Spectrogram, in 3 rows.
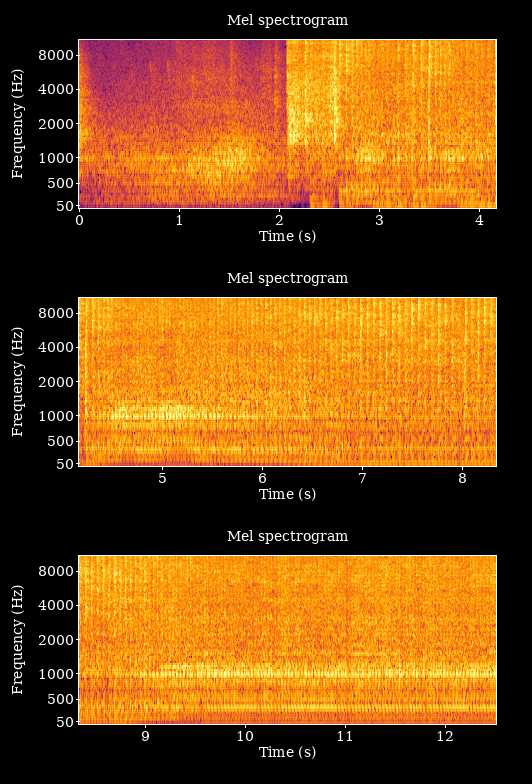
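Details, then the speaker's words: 2006 Honda TRX300EX four-wheeler first start after carburetor cleaning, choke on, fuel off: cranks and catches within a couple of seconds, then a steady single-cylinder putter with a small blip; starts and runs fine. "here we go i gotta owl it up man that thing cranked instantly i didn't think it was gonna crank that"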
